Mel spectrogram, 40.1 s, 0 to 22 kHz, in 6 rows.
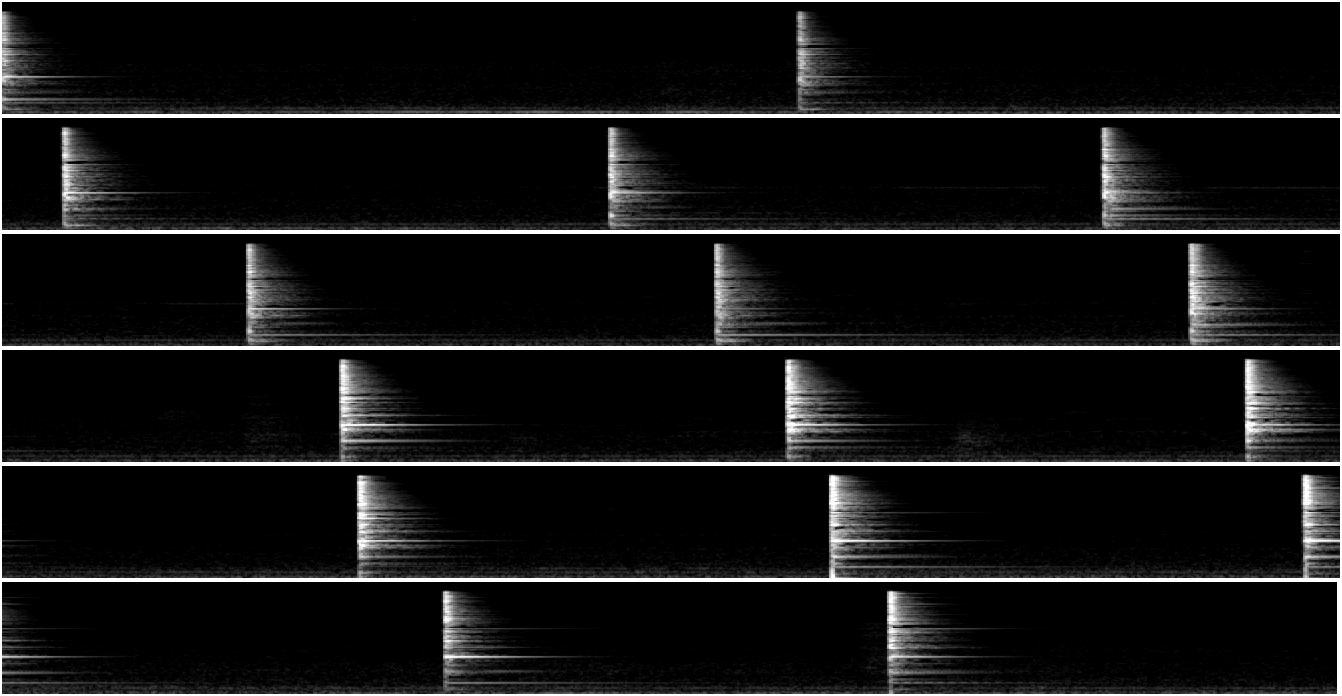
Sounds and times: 19.3s hitting a tube with a pen 19.9s

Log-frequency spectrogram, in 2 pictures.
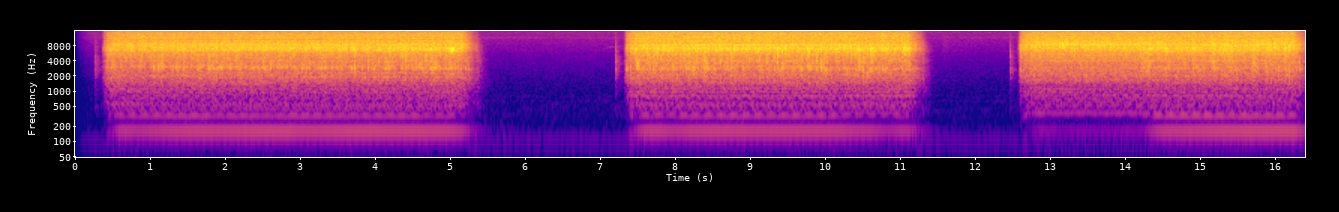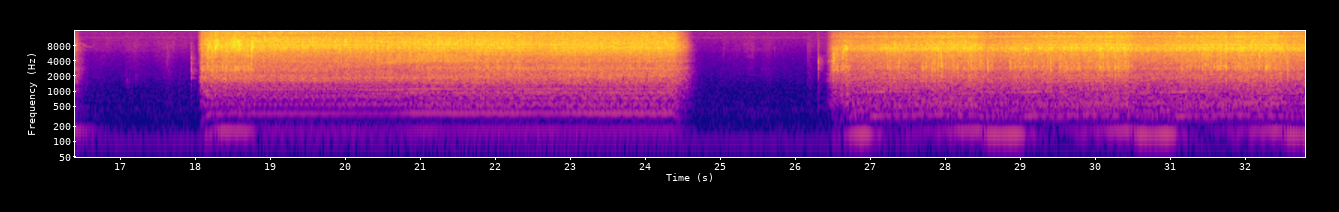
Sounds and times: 0.3s electric toothbrush 5.4s
7.3s electric toothbrush 11.4s
12.6s electric toothbrush 16.5s
18.0s electric toothbrush 24.7s
26.4s electric toothbrush 32.8s

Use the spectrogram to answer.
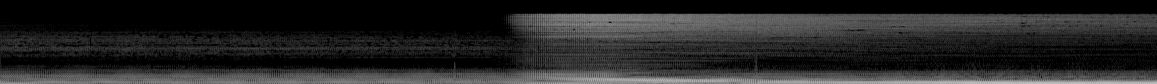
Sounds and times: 5.2s Electric Waves Noise 11.5s

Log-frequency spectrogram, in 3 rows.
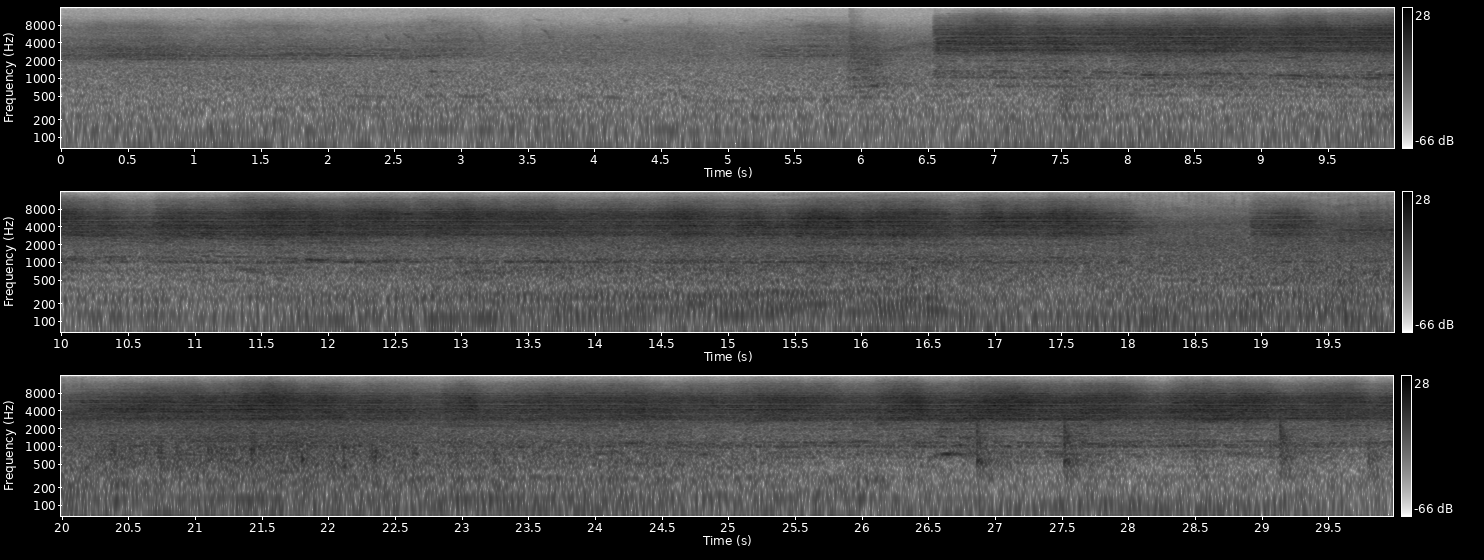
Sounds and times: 0.0s Construction site 29.9s

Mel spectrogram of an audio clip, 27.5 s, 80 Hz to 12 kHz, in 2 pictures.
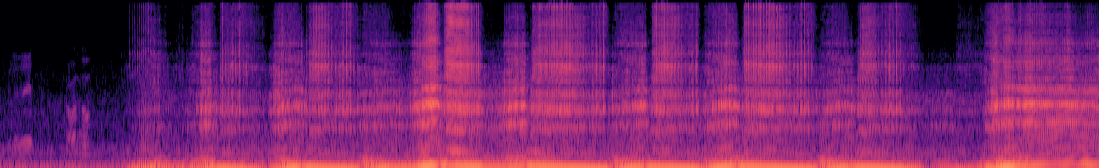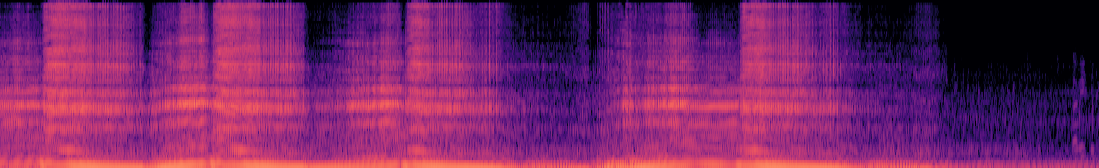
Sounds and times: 0.0s exhaust pipe of a race car 27.4s

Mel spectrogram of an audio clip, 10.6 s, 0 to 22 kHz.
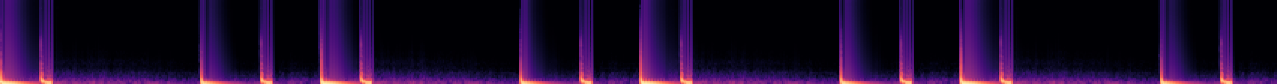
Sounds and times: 0.0s bassdrum 0.5s
1.7s bassdrum 3.2s
4.4s bassdrum 5.8s
7.0s bassdrum 8.5s
9.7s bassdrum 10.3s

